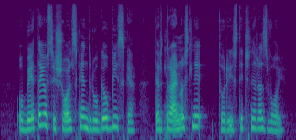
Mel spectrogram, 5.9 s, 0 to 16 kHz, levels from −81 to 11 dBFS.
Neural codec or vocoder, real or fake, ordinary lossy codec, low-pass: none; real; none; 14.4 kHz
